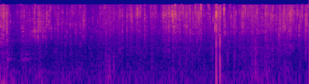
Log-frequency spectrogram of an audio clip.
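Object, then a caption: Plastic bubble wrap sheet. A sheet of clear plastic bubble wrap is held near the mic while fingers pinch, pop and crinkle the bubbles. A continuous bright crinkling runs throughout, broken by sharper crackling pops. One loud, sharp pop stands out a little past the three-second mark.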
